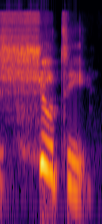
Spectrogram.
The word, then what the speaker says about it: Ncuti: t that's the one oh you pronounce it shooty that's it yeah it's a swahili sorry oh that's that's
